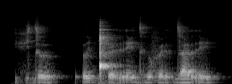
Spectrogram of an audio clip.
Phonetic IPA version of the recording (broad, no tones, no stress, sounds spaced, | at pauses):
fʲ ɨ d ɯ | ʔ ɯ i̯ ǃʰ ø r i dʱ ɯ v ø r d æ r i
